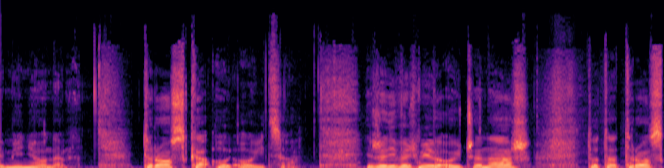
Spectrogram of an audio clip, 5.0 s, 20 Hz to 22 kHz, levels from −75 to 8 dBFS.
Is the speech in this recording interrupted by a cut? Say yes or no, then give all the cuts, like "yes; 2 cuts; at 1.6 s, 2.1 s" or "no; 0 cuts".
yes; 2 cuts; at 1.7 s, 3.2 s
